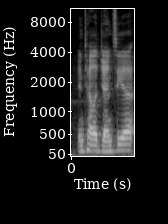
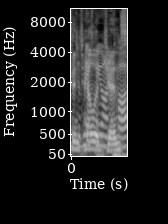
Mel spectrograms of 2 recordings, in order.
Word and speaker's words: Intelligentsia: and The Wrecking Crew Intelligentsia I look I go for coffee I'm still I know it's pronounced like the coffee place I was saying before I was like intelligence every time okay yes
